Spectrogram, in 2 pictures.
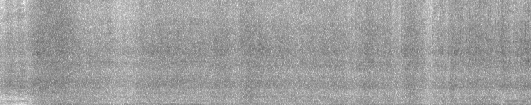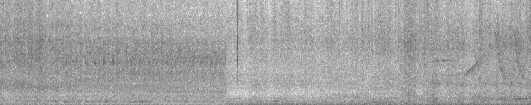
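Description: Volkswagen Beetle's air-cooled flat-four engine running steadily at idle, then louder and heavier from about ten seconds in.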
